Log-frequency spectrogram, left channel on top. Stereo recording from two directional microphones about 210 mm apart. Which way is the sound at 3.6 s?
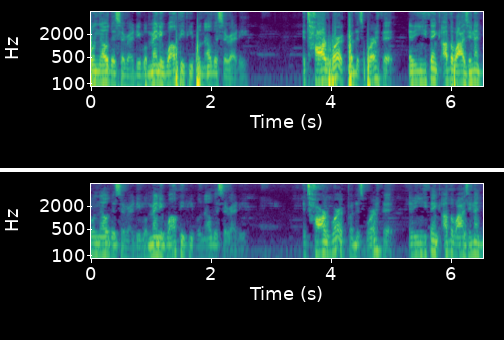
45° left (ahead or behind).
